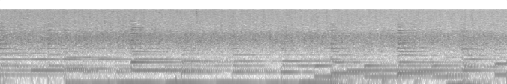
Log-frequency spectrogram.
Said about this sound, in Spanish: Si estás arriba, no importa, denles un aplauso a los que van a pasar.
